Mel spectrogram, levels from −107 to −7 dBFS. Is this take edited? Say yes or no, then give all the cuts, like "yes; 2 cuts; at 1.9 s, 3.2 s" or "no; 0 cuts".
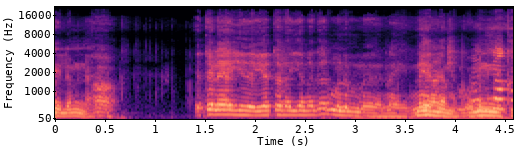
no; 0 cuts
